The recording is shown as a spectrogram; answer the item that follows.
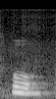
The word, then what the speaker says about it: Om: When we say Om, it has these three syllables. A, U, Ma. When you open your mouth, A. In between, U. When you close your mouth, when your lips come together, Ma. And then silence.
